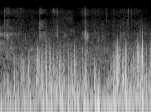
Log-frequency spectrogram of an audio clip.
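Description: Wind buffeting the microphone in a low rumble, with irregular footsteps on a paved path.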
